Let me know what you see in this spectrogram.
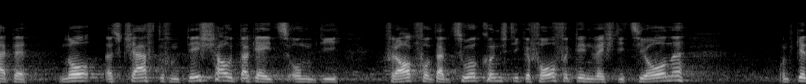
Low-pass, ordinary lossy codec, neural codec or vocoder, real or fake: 7.2 kHz; AAC, 32 kbps; none; real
